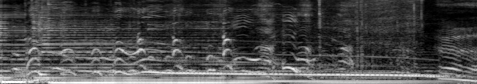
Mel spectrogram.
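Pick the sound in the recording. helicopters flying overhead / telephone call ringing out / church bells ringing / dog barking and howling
dog barking and howling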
